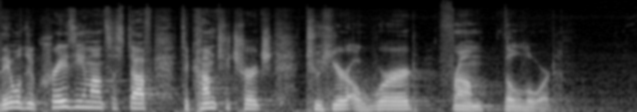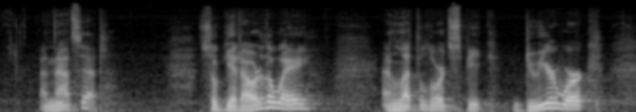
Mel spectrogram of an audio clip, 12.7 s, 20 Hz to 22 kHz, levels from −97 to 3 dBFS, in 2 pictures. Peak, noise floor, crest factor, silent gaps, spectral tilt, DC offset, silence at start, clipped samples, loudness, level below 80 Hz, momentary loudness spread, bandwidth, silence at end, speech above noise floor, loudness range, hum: -6 dBFS; -63 dBFS; 20 dB; none; -7 dB/octave; under 0.1%; 0 s; under 0.1%; -25 LUFS; -58 dBFS; 13 LU; 17 kHz; 0.4 s; 39 dB; 8 LU; none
